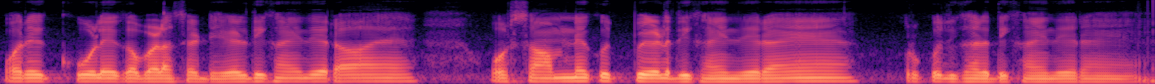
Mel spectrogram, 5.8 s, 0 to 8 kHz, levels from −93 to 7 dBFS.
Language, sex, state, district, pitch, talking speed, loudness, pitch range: Hindi, male, Uttar Pradesh, Shamli, 110 Hz, 270 wpm, -16 LUFS, 105-115 Hz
